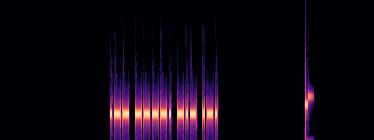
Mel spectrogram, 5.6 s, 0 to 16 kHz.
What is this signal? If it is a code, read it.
Morse code, heard as a keyed tone, about 33 wpm, 700 Hz. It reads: W9KR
